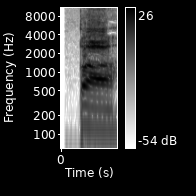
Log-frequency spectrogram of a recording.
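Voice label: "ba", Cantonese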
